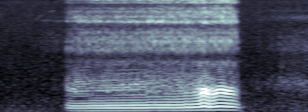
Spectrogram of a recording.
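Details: A Shih Tzu asleep gives a single snore lasting just over a second, a steady buzzy, low, richly layered drone that swells slightly and wavers upward near its end before stopping abruptly in a quiet room.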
